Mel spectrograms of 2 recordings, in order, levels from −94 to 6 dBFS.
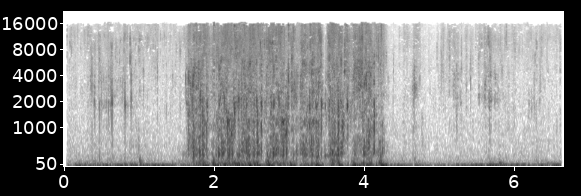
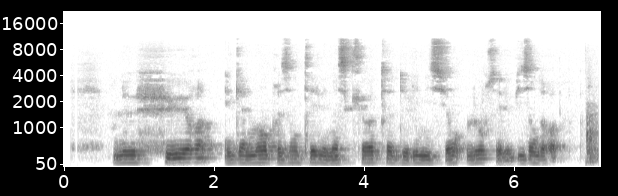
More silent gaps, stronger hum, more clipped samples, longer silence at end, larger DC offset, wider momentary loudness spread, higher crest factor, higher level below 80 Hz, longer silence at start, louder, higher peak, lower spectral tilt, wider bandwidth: neither; neither; neither; about the same, 0 s vs 0 s; neither; first, 22 LU vs 8 LU; about the same, 20 dB vs 16 dB; first, -28 dBFS vs -64 dBFS; second, 0.05 s vs 0.65 s; first, -22 LUFS vs -33 LUFS; first, -4 dBFS vs -16 dBFS; second, -2.5 dB/octave vs -6 dB/octave; first, 17 kHz vs 11 kHz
